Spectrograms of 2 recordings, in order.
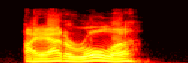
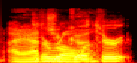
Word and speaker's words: Iadarola: We have Steve Iadarola. That's how you say it, everybody. I had a roll.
